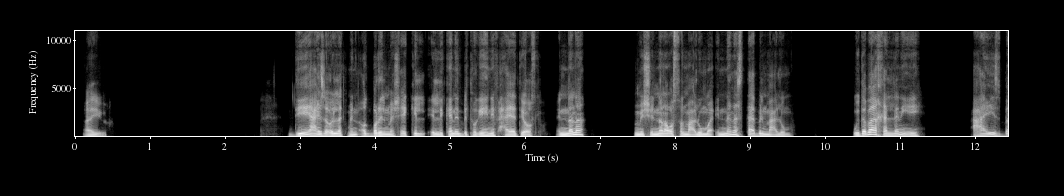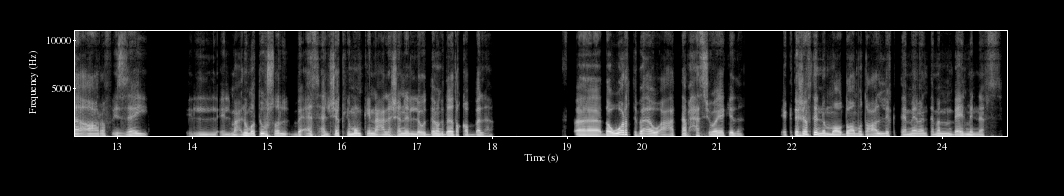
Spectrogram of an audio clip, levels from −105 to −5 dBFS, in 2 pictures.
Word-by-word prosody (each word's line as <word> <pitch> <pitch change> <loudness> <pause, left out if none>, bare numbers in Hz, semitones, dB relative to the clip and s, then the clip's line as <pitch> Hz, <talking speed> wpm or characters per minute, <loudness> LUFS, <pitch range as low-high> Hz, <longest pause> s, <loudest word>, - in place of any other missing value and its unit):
أيوه. 120 -4 -4 2.4
دي 160 +11 +6
عايز 180 -2 +5
أقول 170 +4 +7
لَك 165 - 0
من 120 0 -1
أكبر 160 -1 +3
المشاكل 145 +3 +2
اللي 140 -2 +2
كانت 150 +4 +3
بتواجهني 150 +5 +2
في 145 - -12
حياتي 130 +1 +2
أصلًا. 115 - -3 0.2
إن 135 +2 +6
أنا 210 +2 +6 0.7
مش 135 0 +3
إن 135 +3 +6
أنا 170 - +6
أوصّل 170 -2 +2
معلومة، 135 +2 +3
إن 135 +4 +2
أنا 195 +2 +3
استقبل 165 -3 0
معلومة. 110 -3 -4 0.8
وده 130 +9 +5
بقى 235 +1 +8
خلّاني 165 -3 0
إيه، 150 -2 -4 0.7
عايز 180 0 -1
بقى 175 +6 -4
أعرَف 165 -4 -8
إزاي 135 +6 -6 0.5
ال 120 -3 -12
المعلومة 120 +8 -3
توصَل 165 -4 -3
بأسهل 135 -1 -9
شكل 160 -4 -5
ممكن، 155 +1 -2
علشان 125 +3 -6
اللي 140 -2 -3
قدامك 140 +4 -3
ده 135 - 0
يتقبلها. 110 -4 -8 1.1
فدورْت 135 - +1
بقى 170 +2 -3
وقعدْت 145 0 -9
أبحث 140 -4 -9
شوية 140 +4 -3
كده، 145 +4 -8 0.5
اكتشفْت 185 - -3
إن 200 -6 +3
الموضوع 130 +2 -1
متعلق 160 +4 -5
تمامًا 150 +7 -5
تمامًا 150 +3 -5
بعلم 130 +1 -3
النفْس. 110 -1 -12
145 Hz, 140 wpm, -21 LUFS, 130-165 Hz, 2.4 s, بقى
